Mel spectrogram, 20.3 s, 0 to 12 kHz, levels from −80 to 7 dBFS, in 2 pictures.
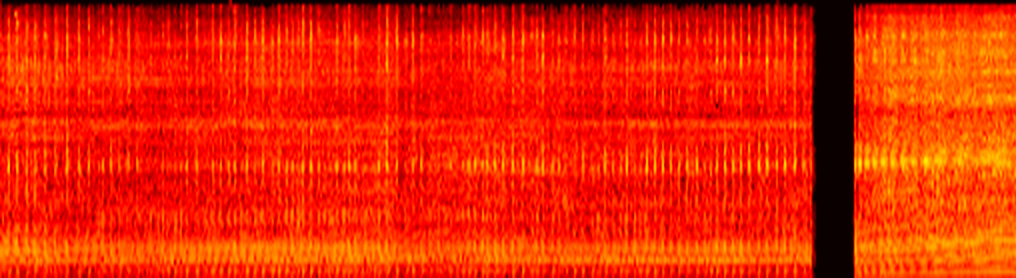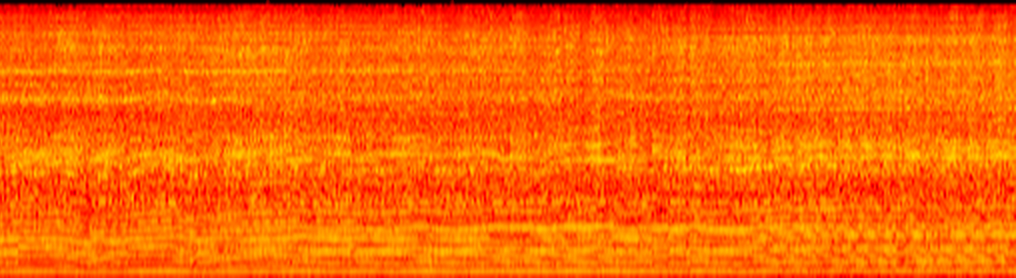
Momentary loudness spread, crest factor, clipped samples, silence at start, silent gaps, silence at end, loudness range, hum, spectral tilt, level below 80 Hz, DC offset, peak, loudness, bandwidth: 11 LU; 16 dB; under 0.1%; 0 s; 8.15-8.52 s; 0 s; 9 LU; none; -0.5 dB/octave; -52 dBFS; under 0.1%; 0 dBFS; -15 LUFS; 12 kHz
